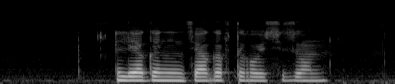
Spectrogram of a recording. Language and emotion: Russian, neutral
